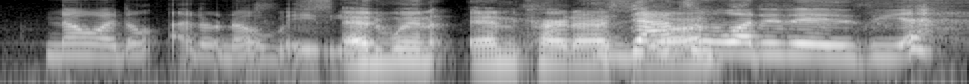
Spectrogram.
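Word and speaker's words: Edwin Encarnación: Edwin Encarnacion. That's what it is, yeah. Eddie Carnation. There we go. Okay, but I still sort of knew. Not how you. Nope. Not how you say his name.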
